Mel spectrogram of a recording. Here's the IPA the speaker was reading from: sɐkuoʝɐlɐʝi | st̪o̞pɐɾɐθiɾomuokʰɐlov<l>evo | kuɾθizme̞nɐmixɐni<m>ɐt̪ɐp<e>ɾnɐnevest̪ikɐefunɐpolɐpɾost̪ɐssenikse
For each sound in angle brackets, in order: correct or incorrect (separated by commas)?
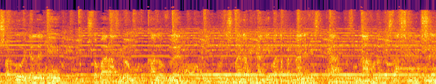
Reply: correct, correct, correct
